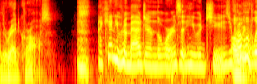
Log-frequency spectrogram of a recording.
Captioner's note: laughs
